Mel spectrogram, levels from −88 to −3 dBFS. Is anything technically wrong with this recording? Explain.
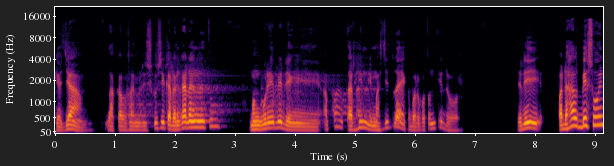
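Yes. From 1.17 to 5.55 s there is feedback echo between two devices. Two devices in the same room are on one call, and one plays back what the other's microphone sent. That microphone picks the playback up again, and its echo canceller ignores it because the sound came from the other device's speaker. The speech comes round again roughly every 150 ms, each pass thinner and more ringing, peaking at about 18 dB below the speech.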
